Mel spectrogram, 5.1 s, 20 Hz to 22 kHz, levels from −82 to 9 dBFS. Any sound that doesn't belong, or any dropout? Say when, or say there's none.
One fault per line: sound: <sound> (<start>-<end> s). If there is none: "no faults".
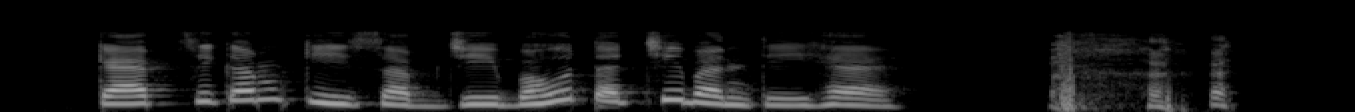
sound: laugh (3.9-4.7 s)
